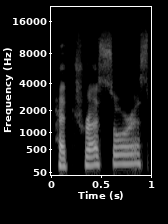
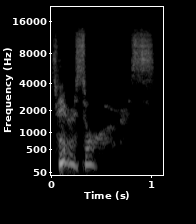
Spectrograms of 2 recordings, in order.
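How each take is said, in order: First: The word starts with a sounded P. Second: The word starts without any P sound. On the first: The speaker calls it wrong. "I'm not even going to attempt to pronounce" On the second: The speaker calls it right. "the P is silent"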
